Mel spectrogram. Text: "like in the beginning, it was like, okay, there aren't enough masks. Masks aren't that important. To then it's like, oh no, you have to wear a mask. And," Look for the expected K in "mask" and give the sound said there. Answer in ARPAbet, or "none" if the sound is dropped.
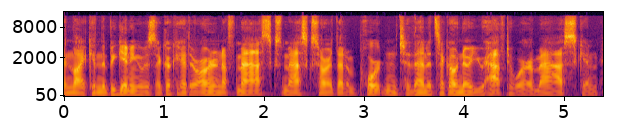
K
